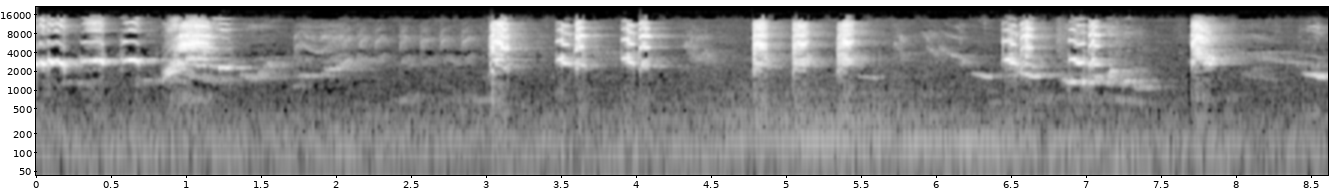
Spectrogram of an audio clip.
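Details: Oriental magpie-robin fighting with its tail open, pouring out varied material: a quick burst of clipped notes and harsh rasps, then spaced scratchy chirps about every half second, irregular in rhythm.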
